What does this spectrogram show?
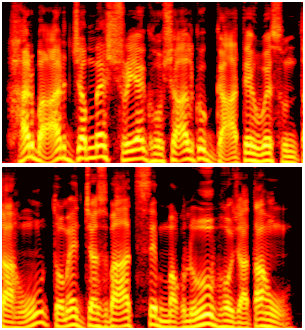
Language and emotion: Urdu, happy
